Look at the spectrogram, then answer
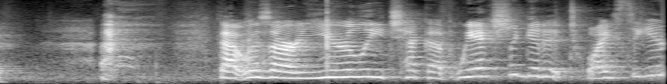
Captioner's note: laughs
